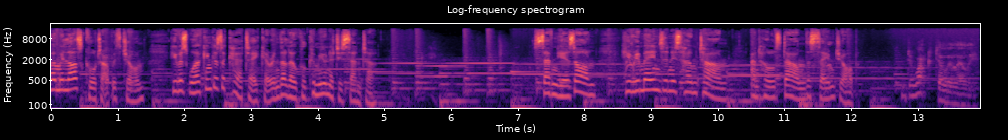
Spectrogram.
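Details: Adult narrator; normal fluent speech.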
